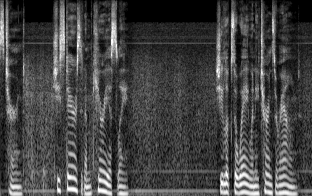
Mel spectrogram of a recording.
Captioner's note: rustling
